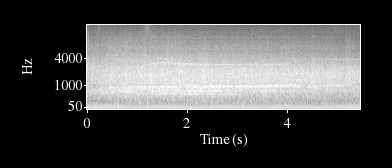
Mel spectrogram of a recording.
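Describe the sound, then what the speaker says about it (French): Church congregation applauding steadily throughout a worship service, a dense, continuous wash of clapping from a large crowd that holds at an even level from start to finish. "Acclame le Seigneur Jésus"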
